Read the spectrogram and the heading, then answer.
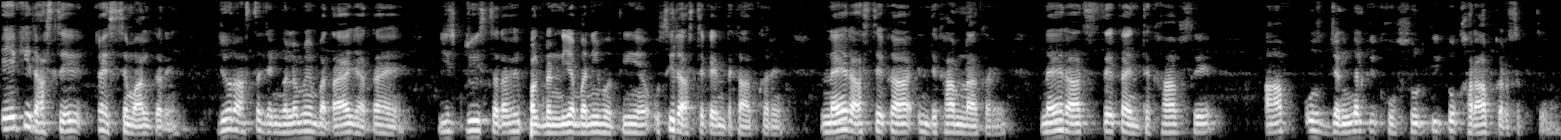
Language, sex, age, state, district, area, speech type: Urdu, male, 30-45, Maharashtra, Nashik, urban, spontaneous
